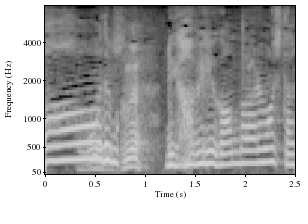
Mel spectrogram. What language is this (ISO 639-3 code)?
jpn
